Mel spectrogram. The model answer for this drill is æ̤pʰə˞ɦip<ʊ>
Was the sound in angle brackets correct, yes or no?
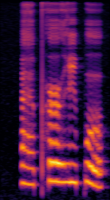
yes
